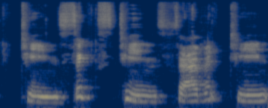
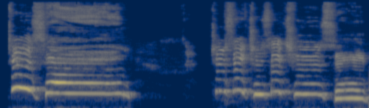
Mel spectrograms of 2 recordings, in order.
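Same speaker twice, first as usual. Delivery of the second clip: high bright Tuesday calls; excited high; 12 semitones higher, 5 dB louder than usual. Acted. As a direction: cheer the answer up high. Excited answer to children.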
